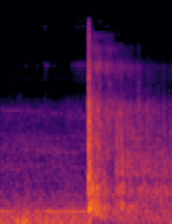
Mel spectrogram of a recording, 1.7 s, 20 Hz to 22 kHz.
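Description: A single sharp, loud blast from an M3 Carl Gustaf recoilless rifle firing, followed by a brief rumbling decay; a steady tone and background noise precede the shot.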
